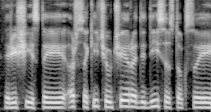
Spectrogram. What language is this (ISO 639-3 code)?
lit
